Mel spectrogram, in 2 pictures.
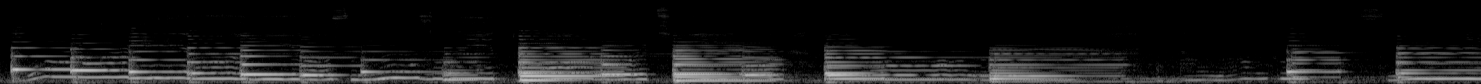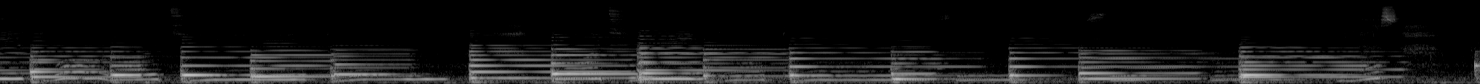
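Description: Piano played by a young beginner: a short, slow Andante aria at a walking tempo, one note after another with a lower accompaniment beneath the melody.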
